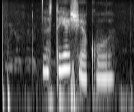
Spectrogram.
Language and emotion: Russian, sad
